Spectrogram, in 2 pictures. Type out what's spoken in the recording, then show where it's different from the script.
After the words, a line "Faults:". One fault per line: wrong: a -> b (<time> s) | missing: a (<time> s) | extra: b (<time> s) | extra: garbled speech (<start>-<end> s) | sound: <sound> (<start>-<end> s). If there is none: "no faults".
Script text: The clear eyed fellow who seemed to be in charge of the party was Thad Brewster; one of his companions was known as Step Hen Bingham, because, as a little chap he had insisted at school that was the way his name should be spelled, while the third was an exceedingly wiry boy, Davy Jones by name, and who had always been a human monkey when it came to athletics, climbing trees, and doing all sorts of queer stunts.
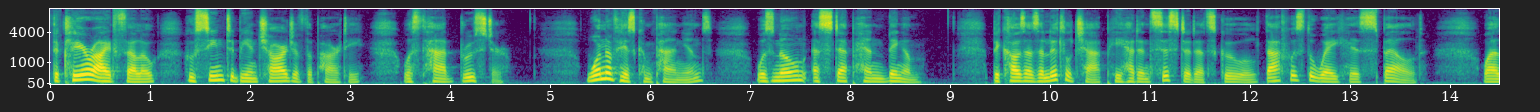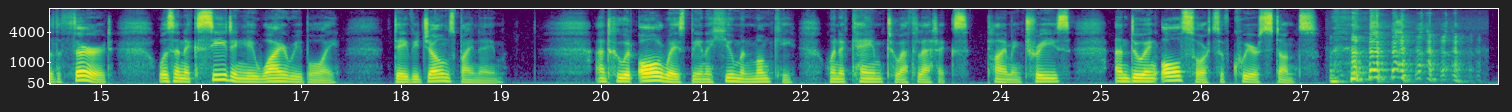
The clear eyed fellow who seemed to be in charge of the party was Thad Brewster; one of his companions was known as Step Hen Bingham, because, as a little chap he had insisted at school that was the way his spelled, while the third was an exceedingly wiry boy, Davy Jones by name, and who had always been a human monkey when it came to athletics, climbing trees, and doing all sorts of queer stunts.
Faults:
missing: name should be (13.1 s)
sound: laugh (27.3-28.8 s)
